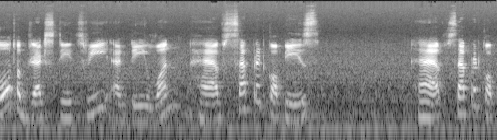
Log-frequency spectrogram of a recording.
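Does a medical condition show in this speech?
No.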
